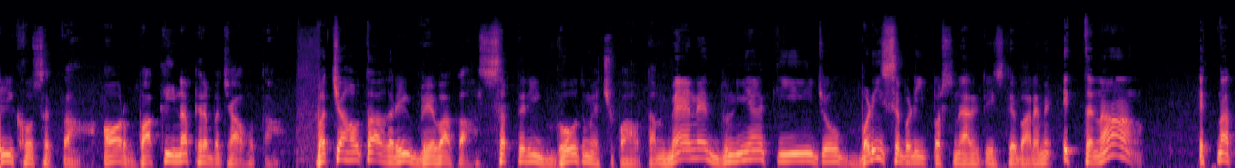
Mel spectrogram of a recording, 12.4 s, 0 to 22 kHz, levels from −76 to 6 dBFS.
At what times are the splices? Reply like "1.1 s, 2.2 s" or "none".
none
